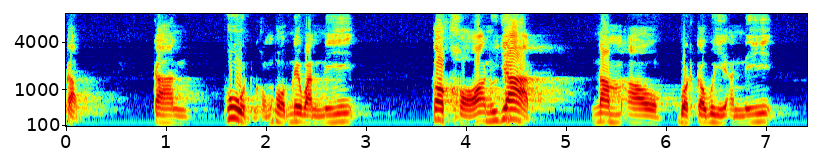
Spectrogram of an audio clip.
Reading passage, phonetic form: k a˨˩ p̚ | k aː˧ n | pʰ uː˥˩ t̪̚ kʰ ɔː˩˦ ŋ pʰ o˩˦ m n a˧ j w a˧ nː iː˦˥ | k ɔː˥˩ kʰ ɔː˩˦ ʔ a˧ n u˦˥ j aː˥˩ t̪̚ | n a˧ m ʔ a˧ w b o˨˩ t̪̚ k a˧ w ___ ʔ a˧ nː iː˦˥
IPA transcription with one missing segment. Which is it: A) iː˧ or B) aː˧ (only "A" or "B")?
A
